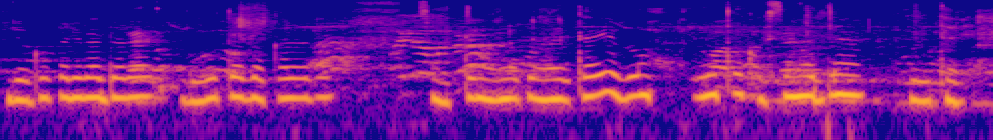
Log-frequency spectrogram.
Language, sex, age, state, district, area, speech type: Odia, female, 45-60, Odisha, Puri, urban, spontaneous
